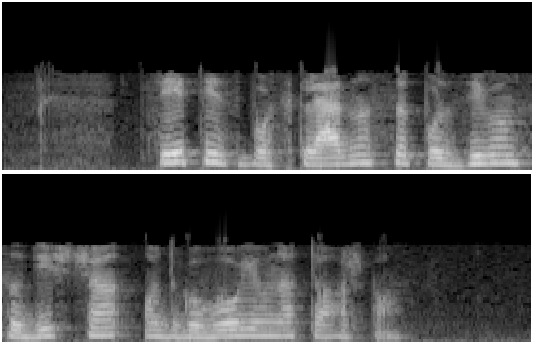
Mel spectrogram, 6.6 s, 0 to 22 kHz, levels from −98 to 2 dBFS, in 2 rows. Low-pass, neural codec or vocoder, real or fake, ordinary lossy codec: 7.2 kHz; none; real; AAC, 16 kbps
